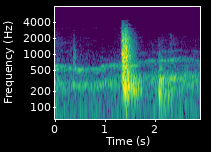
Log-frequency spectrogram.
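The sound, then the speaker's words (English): A car door slams shut with one sharp, loud thud, followed shortly by a softer second knock, both over a steady low background hum. “They sat there in the car perhaps 10 minutes before the car door slammed shut.”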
